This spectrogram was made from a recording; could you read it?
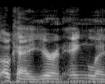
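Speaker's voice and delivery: plain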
